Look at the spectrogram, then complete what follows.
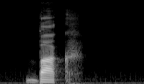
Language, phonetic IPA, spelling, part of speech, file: Polish, [bak], bak, noun, Pl-bak.ogg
